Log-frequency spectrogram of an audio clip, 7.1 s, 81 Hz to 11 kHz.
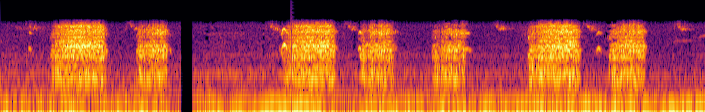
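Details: Western barn owl in a nest box at Théding, France, on 15 March 2021, during the laying of the first egg. Harsh, breathy hissing screeches come in about eight rasping bursts of roughly half a second each, over a low background hum.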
